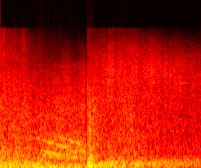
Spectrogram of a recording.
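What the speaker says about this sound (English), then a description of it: "the British and Americans are greeted with cannon fire from the Vichy French" Cannon fire from Vichy French forces against British and American troops landing near Casablanca and Oran in North Africa during World War II, with one sharp boom amid a steady rumbling battle din.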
